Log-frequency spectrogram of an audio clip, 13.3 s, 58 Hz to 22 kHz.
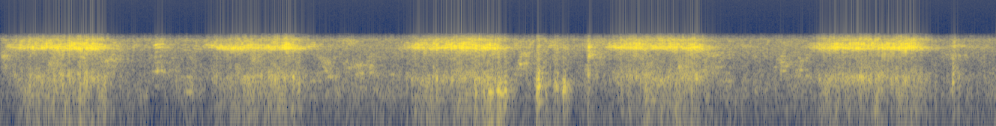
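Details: Snorer who reportedly needs surgery: regular hissing, rasping snores, about five breaths in 13 seconds, roughly 23 per minute.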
